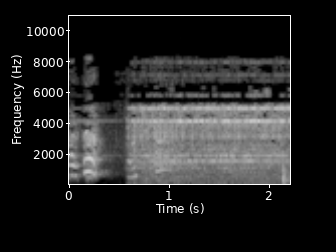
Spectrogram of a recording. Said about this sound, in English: You, farmer, go answer the phone.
